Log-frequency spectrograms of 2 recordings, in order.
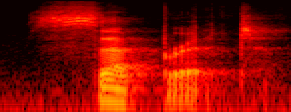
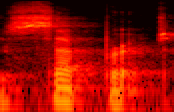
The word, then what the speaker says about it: separate: want to be length I want to have length and a clear vowel on the sep just like I do in separate but then my last two syllables just get switched to separate separate um H so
